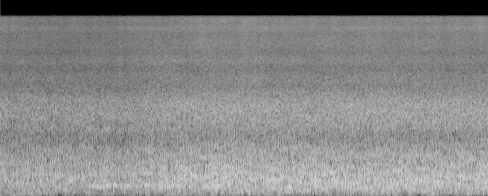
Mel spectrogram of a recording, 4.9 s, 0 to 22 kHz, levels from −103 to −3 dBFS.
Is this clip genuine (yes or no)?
no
